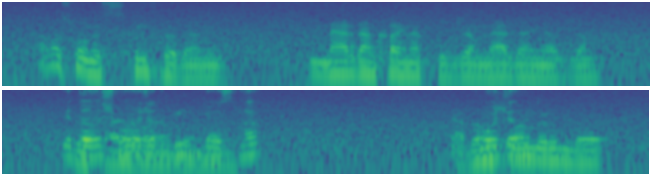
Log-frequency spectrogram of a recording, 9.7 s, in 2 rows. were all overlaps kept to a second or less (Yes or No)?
No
